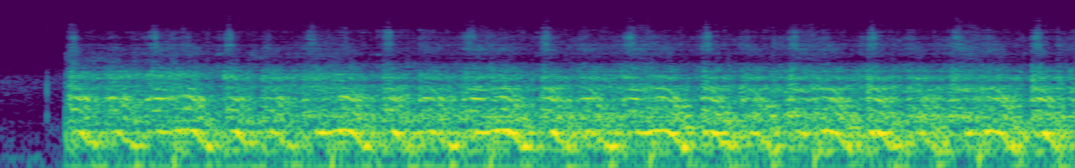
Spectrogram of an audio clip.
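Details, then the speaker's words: Old Ford Jubilee half-track tractor, sat five years in a field: cranks slowly and unevenly, about one beat per second, with no firing. "Well, it's not getting something. Want me to hit the key? I don't know if I actually have enough ether left."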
